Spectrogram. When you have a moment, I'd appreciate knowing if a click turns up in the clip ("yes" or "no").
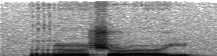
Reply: no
